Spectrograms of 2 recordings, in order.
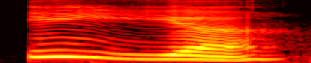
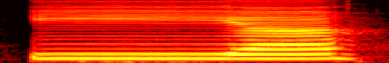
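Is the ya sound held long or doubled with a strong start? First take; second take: doubled; long. First: A strong opening catch, then a doubled ya. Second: The ya is drawn out as a long vowel. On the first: The speaker calls it right. "mengangkat suara hamzah yang ada di depan" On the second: The speaker calls it wrong. "seperti mat atau tanda panjang ya"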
